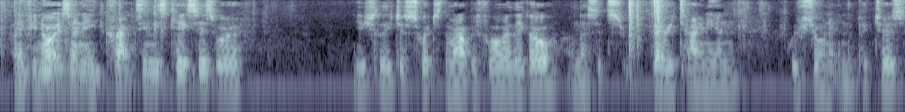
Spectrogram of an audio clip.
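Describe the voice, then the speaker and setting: A man talks fairly quickly at a medium pitch, his intonation flat and monotone. Noticeable background noise runs under his voice. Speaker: online reseller. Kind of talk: casual product showcase.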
